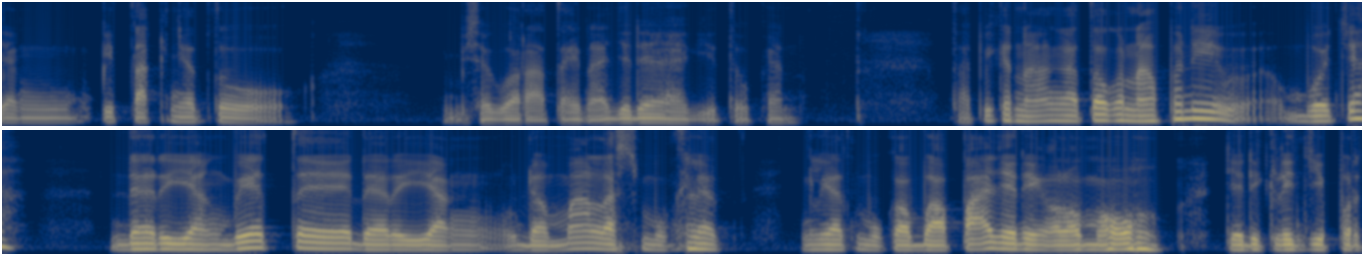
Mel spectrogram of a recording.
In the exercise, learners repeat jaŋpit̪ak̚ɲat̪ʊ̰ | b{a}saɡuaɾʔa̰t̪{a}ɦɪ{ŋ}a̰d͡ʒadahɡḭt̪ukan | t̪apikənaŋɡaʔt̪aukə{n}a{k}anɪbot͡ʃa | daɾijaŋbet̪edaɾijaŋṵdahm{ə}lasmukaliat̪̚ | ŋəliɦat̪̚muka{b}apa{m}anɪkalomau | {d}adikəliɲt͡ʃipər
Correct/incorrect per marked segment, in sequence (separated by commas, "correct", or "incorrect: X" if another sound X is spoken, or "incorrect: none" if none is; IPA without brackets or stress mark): incorrect: i, correct, incorrect: n, correct, incorrect: p, incorrect: a, correct, incorrect: ɲ, incorrect: d͡ʒ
